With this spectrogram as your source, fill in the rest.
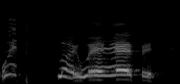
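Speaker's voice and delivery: very high, tearful crying outburst. Retelling standing on the floor after the club was raided: retelling crying. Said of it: "I'm crying".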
